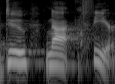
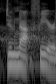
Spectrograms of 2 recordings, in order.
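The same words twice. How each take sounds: First: Slow "Do not fear." with weight on "Do"; slow emphasis. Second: Said in the usual way. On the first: Shown as a demonstration. Pastor repeating God's command slowly for emphasis. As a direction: let each word land slowly. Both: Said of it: "or the statement".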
